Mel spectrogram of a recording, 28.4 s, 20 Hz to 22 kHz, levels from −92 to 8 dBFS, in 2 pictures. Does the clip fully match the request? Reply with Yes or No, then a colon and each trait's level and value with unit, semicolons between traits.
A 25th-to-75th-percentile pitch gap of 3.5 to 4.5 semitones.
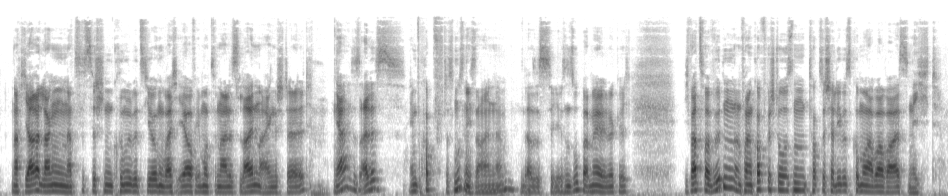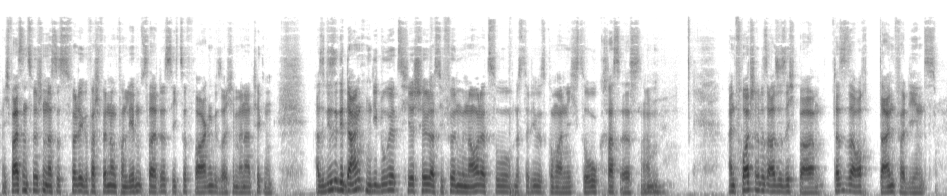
No: average, 2.9 semitones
